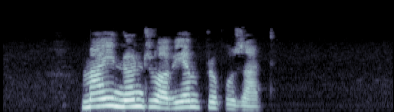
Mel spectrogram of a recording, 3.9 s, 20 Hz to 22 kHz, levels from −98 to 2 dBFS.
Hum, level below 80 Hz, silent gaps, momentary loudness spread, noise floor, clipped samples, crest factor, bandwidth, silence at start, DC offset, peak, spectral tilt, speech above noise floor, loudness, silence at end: none; -62 dBFS; none; 13 LU; -75 dBFS; under 0.1%; 16 dB; 7.6 kHz; 0.85 s; under 0.1%; -2 dBFS; -6.5 dB/octave; 61 dB; -15 LUFS; 1.35 s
